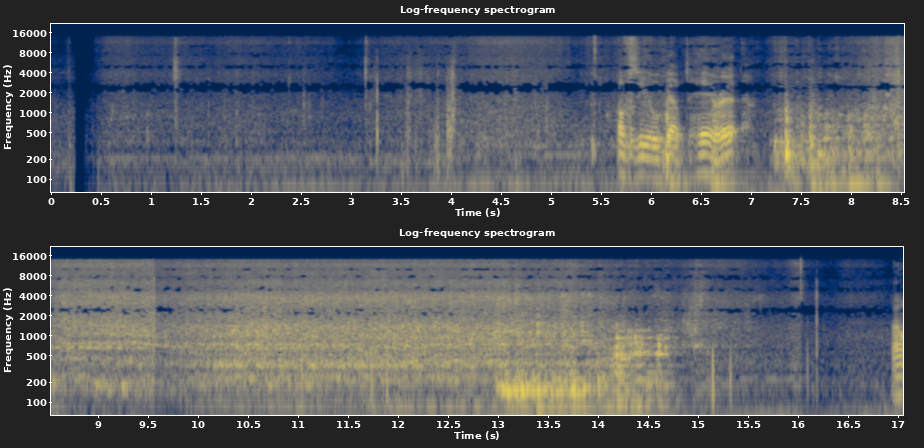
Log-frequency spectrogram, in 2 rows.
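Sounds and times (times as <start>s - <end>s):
toilet cistern flushing: 7.2s - 15.8s.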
